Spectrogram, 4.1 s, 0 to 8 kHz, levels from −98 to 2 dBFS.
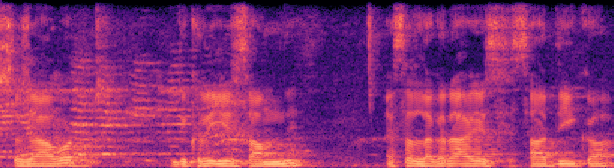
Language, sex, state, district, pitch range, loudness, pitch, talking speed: Hindi, male, Madhya Pradesh, Katni, 110-130 Hz, -16 LUFS, 115 Hz, 175 wpm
